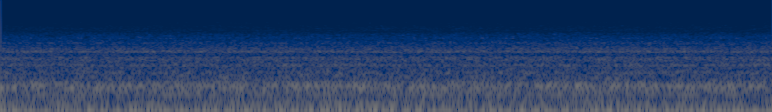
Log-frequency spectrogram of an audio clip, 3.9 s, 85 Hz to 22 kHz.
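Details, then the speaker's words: 2011 Audi TT Quattro 2.0T TFSI after engine damage repair, idling after first test drive at up to 80 mph; low even rumble with no knocks, misses or ticks, dead smooth; owner suspects spark blowout for lost top-end power; normal idle. "and it's just smooth, which is what you obviously want. So I'm thrilled, guys."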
